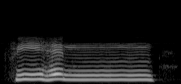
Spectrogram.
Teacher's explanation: النون اذا وقفنا عليها لازم تغن ما دام عليها الشدة، وعند الوصل برضو اغنى اقول ايه فيهن.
